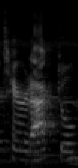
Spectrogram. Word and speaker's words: pterodactyl: impossible to hear a pterodactyl going to the bathroom because the p is silent this book if you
